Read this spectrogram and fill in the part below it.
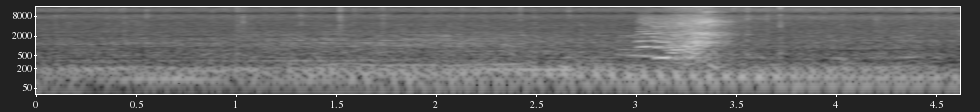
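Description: Garlic sizzling in hot oil in a home kitchen, a continuous crackling hiss with a brief louder surge of spattering partway through.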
